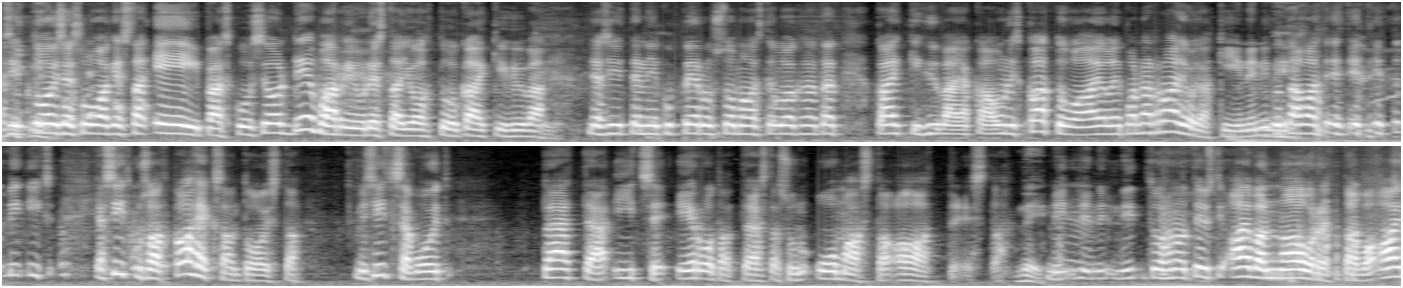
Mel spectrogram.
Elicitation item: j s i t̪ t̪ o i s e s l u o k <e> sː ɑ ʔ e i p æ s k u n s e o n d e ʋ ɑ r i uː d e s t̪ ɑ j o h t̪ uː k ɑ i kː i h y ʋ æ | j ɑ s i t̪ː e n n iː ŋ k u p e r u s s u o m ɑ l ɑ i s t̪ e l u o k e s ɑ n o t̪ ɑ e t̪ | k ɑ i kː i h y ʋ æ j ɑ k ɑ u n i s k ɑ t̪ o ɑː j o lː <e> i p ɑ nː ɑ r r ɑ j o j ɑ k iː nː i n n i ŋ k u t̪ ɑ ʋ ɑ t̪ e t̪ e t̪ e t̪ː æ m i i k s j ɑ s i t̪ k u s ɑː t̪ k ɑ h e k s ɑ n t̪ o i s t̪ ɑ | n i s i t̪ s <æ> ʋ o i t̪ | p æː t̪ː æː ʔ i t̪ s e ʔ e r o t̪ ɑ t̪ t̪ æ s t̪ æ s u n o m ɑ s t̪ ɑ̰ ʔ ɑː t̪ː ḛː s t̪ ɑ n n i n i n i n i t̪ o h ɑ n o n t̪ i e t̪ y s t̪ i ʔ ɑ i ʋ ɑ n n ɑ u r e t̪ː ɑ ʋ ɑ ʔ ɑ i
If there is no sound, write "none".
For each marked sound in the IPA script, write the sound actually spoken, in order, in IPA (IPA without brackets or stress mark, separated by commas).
e, e, æ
